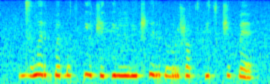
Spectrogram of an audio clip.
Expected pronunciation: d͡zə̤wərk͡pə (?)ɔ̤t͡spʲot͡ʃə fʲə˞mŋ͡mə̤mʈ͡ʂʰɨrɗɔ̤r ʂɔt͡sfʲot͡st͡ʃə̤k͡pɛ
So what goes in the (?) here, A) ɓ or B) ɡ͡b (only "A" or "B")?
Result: A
